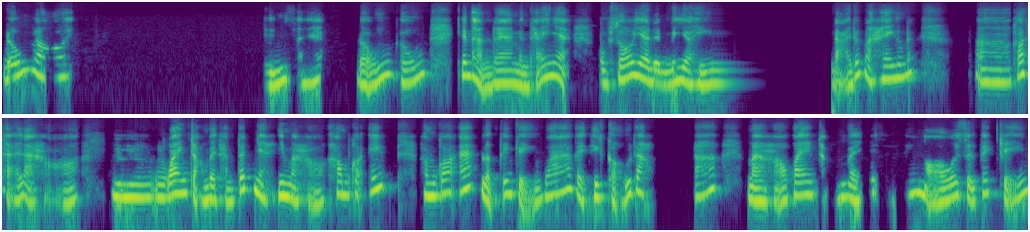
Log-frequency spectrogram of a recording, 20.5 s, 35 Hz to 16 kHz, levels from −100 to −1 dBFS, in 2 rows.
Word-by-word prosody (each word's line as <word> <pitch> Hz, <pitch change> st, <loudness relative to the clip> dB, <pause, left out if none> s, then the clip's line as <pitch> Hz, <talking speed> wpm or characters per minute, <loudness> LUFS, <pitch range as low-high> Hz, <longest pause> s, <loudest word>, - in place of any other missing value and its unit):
đúng 300 Hz, +10 st, +1 dB
rồi. 260 Hz, -2 st, -1 dB, 2.0 s
Chính 175 Hz, +5 st, +2 dB
xác. 195 Hz, +4 st, -1 dB, 0.4 s
Đúng, 185 Hz, -, +1 dB
đúng. 210 Hz, +10 st, 0 dB, 0.4 s
Cái 290 Hz, -, +4 dB
thành 175 Hz, -, +3 dB
ra 195 Hz, +2 st, +2 dB
mình 160 Hz, -2 st, +1 dB
thấy 250 Hz, +10 st, -1 dB
nha, 280 Hz, -5 st, +2 dB, 0.3 s
một 190 Hz, -2 st, -4 dB
số 240 Hz, +7 st, +2 dB
gia 275 Hz, -6 st, +5 dB
đình 185 Hz, -4 st, +1 dB
bây 205 Hz, -, +2 dB
giờ 215 Hz, -, +4 dB
hiện 190 Hz, +2 st, -2 dB, 0.9 s
đại -, -, -2 dB
rất 305 Hz, +2 st, -1 dB
là -, -, +1 dB
hay 240 Hz, +3 st, +1 dB
luôn 260 Hz, +1 st, +1 dB
đó. 325 Hz, -, -1 dB, 0.6 s
Ờ, 280 Hz, -, -2 dB, 0.3 s
có 295 Hz, -, +4 dB
thể 210 Hz, -11 st, -2 dB
là 170 Hz, -7 st, +1 dB
họ, 155 Hz, +3 st, -5 dB, 0.3 s
ừm, 215 Hz, -1 st, +3 dB
quan 265 Hz, +4 st, +5 dB
trọng 180 Hz, -7 st, +2 dB
về 200 Hz, -, +3 dB
thành 170 Hz, -3 st, -2 dB
tích 320 Hz, 0 st, +2 dB
nha, 260 Hz, -8 st, +6 dB
nhưng 230 Hz, -1 st, +6 dB
mà 190 Hz, -, +3 dB
họ 160 Hz, -2 st, -4 dB
không 250 Hz, -1 st, 0 dB
có -, -, -4 dB
ép, 350 Hz, +5 st, +3 dB, 0.3 s
hông 230 Hz, -1 st, +3 dB
có 265 Hz, -, +1 dB
áp 325 Hz, +7 st, +2 dB
lực -, -, +3 dB
cái 250 Hz, +1 st, 0 dB
chuyện 165 Hz, -, -1 dB
quá 265 Hz, +9 st, +1 dB
về 190 Hz, -, 0 dB
thi 215 Hz, -, +5 dB
cử -, -, 0 dB, 0.2 s
đâu. 295 Hz, -, +3 dB, 0.5 s
Đó, 250 Hz, +10 st, 0 dB, 0.3 s
mà 175 Hz, -3 st, +5 dB
họ 175 Hz, +2 st, 0 dB
quan 240 Hz, 0 st, +3 dB
trọng 210 Hz, 0 st, -4 dB
về 200 Hz, -, +3 dB
cái 275 Hz, 0 st, -7 dB
sự -, -, -22 dB
tiến 270 Hz, +2 st, +2 dB
bộ 170 Hz, -8 st, +2 dB
với 220 Hz, -, +3 dB
sự 185 Hz, -7 st, -1 dB
phát 265 Hz, +1 st, -2 dB
triển 230 Hz, +9 st, 0 dB
225 Hz, 200 wpm, -21 LUFS, 190-265 Hz, 2.0 s, nha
